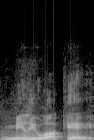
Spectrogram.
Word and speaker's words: Milwaukee: five back in Milwaukee actually it's pronounced miliwaki which is Algonquin for the good land I was not aware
